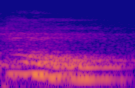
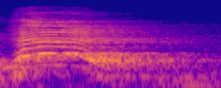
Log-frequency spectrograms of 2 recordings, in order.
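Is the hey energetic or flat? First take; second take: flat; energetic. First: It is said flat and low-energy. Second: It is said loud and full of energy.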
